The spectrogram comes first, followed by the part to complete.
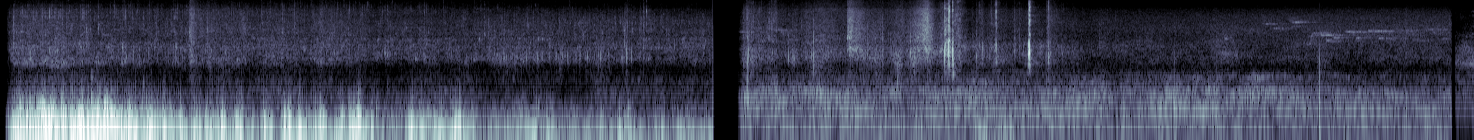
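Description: Footsteps of a hiker on a dirt trail strewn with dry leaves, a few crunching steps standing out in the second half. A loud low rumble on the microphone fills the first half, up to an abrupt cut to a quieter stretch.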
